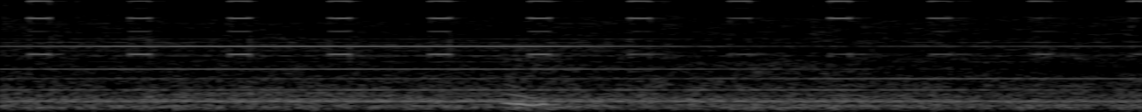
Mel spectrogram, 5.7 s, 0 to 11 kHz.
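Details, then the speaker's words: Syringe pump set at rate 10, purge button pressed to give a bolus of rapid flow: steady electronic beeps about twice per second. Syringe pump bolus beeping. "ketemu ini ada tombol putus ya putus ini untuk bolus atau cairan cepat namun ketika kita pencet ini makhluk it dia akan cepat mengalir"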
